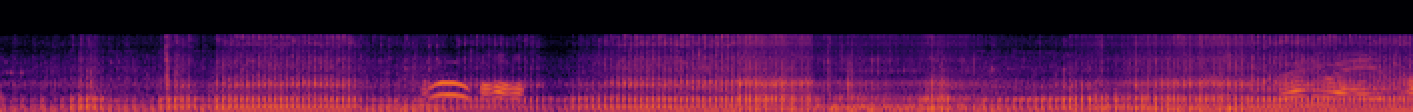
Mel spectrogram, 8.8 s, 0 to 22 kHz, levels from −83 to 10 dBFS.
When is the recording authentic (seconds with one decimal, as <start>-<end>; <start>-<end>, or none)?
0.0-4.6; 6.1-6.7; 7.8-8.8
